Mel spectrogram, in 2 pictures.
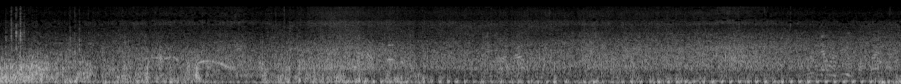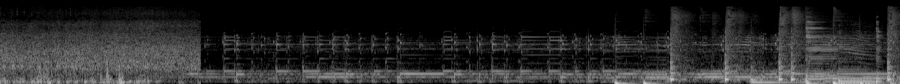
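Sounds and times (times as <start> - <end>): wind on microphone: 0.0 - 10.9
small waves washing: 0.0 - 11.0
motorcycle engine idling: 3.7 - 9.4.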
